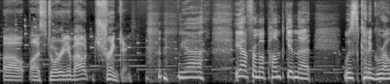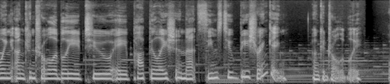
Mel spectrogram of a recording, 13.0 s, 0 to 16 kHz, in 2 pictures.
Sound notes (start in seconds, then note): 2.5 laughs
